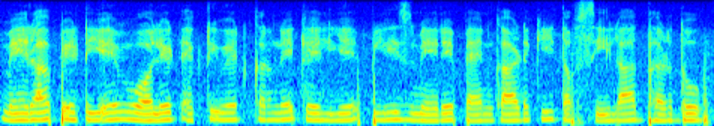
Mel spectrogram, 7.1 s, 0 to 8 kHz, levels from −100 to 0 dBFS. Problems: constant background noise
